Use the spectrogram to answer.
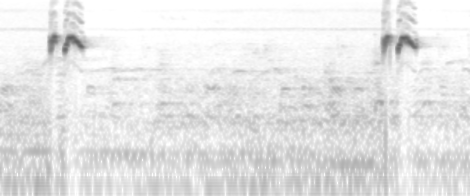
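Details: Red-whiskered bulbul female calling to stimulate males or form a pair: two bright two-part phrases, a short rising chip then a longer slurred whistle, repeated after about three seconds over a quiet background.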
